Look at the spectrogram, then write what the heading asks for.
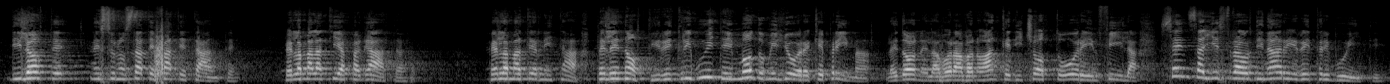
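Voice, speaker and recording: An actress playing a proud, impassioned storyteller of women factory workers, emphatic and theatrical in a radio theatre piece. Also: female voice, on the high side, lively intonation, moderate pace, lightly acted. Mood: recounting. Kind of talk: stage radio theatre narration in Italian. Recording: reverberant hall, loud live music behind. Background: loud live musical instruments.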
